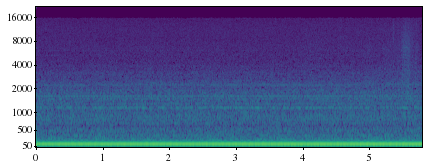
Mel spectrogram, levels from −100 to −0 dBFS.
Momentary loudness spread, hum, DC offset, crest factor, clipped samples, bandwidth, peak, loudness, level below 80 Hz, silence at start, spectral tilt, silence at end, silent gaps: 1 LU; none; under 0.1%; 6 dB; under 0.1%; 3.2 kHz; -24 dBFS; -31 LUFS; -56 dBFS; 0 s; -9 dB/octave; 0 s; none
